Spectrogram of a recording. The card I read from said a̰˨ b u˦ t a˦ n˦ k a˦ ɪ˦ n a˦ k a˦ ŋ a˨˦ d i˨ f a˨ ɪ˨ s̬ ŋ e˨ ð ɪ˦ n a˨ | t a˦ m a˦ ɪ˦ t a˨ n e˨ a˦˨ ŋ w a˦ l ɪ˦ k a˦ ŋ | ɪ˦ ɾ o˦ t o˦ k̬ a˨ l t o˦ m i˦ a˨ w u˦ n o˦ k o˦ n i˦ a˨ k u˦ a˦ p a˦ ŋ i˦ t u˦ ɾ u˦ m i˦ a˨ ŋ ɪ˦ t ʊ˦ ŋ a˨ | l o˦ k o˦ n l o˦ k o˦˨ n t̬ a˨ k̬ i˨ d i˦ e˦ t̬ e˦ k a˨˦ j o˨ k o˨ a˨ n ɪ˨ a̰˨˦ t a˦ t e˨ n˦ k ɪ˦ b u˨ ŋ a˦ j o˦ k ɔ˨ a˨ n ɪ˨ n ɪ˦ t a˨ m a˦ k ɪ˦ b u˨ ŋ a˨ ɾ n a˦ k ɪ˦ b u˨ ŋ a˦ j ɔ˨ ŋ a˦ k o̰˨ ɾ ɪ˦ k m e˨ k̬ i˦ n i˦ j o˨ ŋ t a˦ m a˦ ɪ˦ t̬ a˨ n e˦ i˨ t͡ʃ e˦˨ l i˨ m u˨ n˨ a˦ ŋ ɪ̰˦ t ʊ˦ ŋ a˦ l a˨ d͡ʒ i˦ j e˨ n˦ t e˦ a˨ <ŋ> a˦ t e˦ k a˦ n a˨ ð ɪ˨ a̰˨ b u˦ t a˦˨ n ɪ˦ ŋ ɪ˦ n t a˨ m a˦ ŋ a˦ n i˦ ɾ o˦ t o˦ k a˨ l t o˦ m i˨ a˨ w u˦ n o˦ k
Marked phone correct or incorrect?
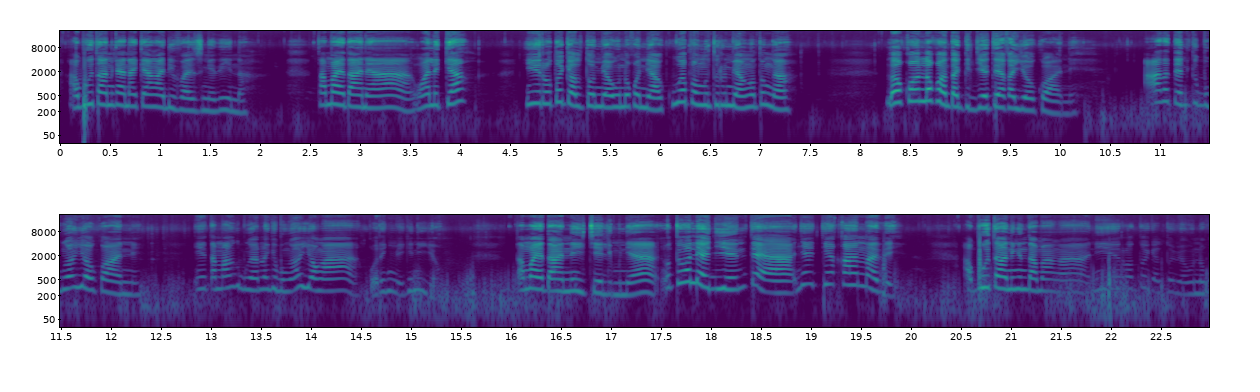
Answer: incorrect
